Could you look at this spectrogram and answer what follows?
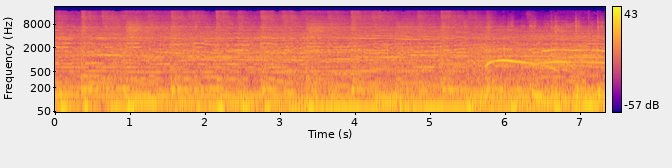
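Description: Live rock band playing loud, with electric guitar over a heavy bass, heard from within the audience. About six seconds in, a high yell slides up and down in pitch over the music.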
